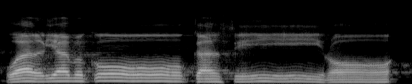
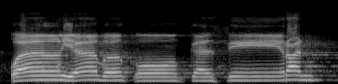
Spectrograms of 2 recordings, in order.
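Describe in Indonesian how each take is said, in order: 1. Kata terakhir berakhir dengan vokal panjang. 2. Kata terakhir berakhir dengan bunyi n pendek. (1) "Kalau dihentikan" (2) "Jangan ditahan"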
